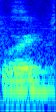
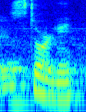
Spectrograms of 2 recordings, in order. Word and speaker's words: storge: I think it's pronounced Storge. Storge.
